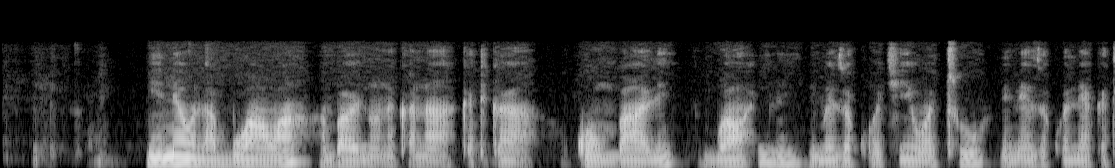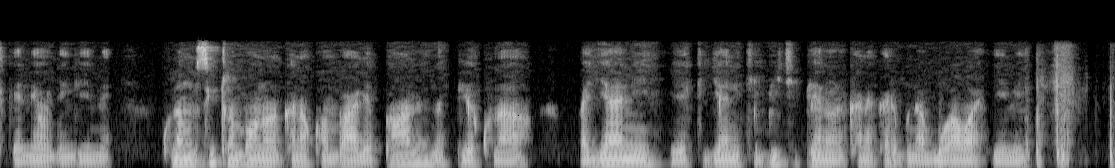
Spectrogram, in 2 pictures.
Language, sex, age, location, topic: Swahili, male, 25-35, Nairobi, government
